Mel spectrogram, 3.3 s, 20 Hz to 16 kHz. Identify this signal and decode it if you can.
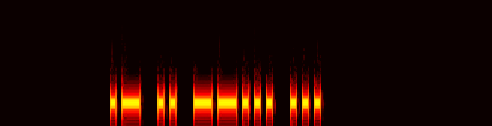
Morse code, heard as a keyed tone, about 30 wpm, 700 Hz. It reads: AI7S
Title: USA Call Signs - 4 Characters - 30wpm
